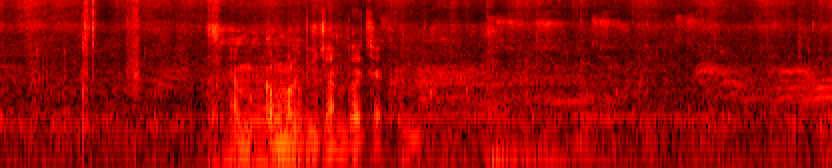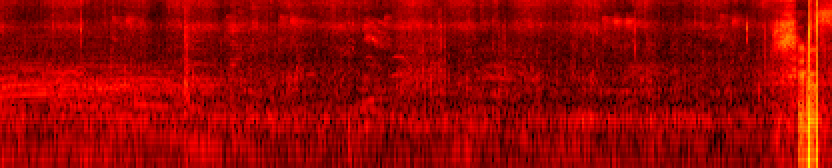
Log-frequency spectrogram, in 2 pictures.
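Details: Cholistani Jersey cross cow gives a single faint, drawn-out harmonic moo in mid-clip, preceded by short bursts of human speech and ended by a sharp knock.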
